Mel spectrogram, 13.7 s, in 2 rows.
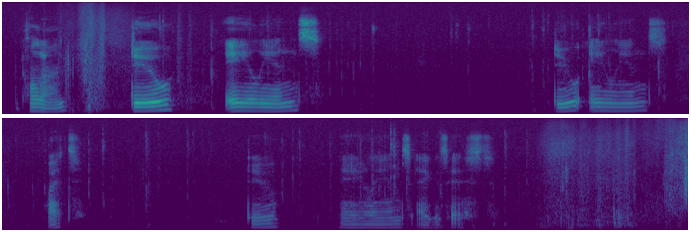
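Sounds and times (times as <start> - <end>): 
speech: 0.2 - 3.2, 5.5 - 6.7, 7.3 - 7.7, 9.3 - 11.8
computer keyboard typing a web search: 1.4 - 12.2.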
